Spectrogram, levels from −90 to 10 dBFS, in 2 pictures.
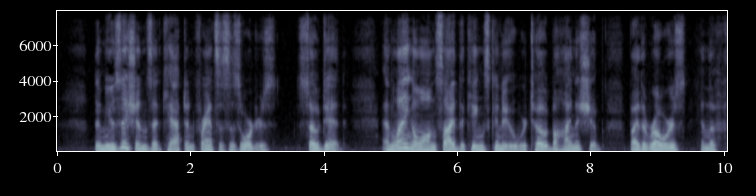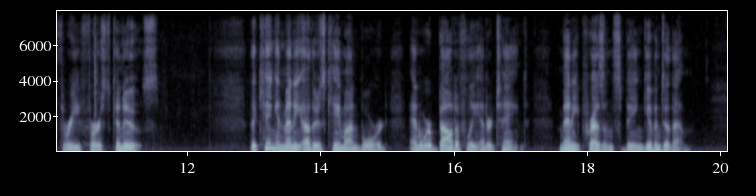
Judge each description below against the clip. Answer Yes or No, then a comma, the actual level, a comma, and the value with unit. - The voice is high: No, medium, 155 Hz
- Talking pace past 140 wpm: No, slow, 135 wpm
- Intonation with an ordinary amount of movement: Yes, average, 4.2 semitones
